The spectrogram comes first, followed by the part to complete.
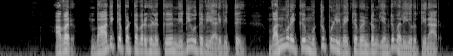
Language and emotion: Tamil, neutral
